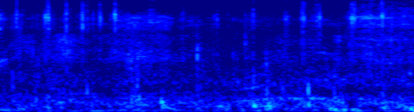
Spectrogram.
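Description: Faint footsteps on pavement: light, irregular clicks over a low outdoor hum.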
